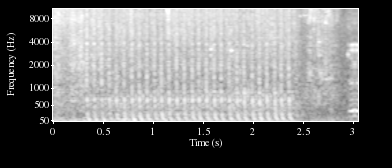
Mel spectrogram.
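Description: Rapid automatic gunfire from a player's weapon in the game Anthem, a steady fast stream of shots lasting a couple of seconds, loud and close with no talk.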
